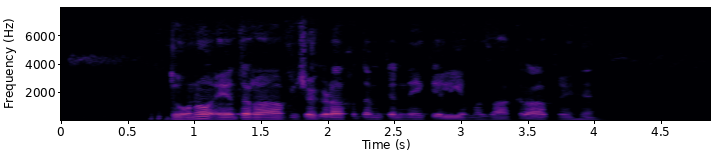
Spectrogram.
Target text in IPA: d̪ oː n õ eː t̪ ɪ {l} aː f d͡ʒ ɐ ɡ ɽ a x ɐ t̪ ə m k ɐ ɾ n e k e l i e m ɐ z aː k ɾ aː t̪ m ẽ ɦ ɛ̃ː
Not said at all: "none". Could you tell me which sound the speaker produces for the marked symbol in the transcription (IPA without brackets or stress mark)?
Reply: ɾ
